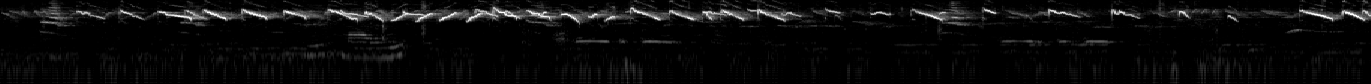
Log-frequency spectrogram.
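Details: Lure call of Oriental white-eye for attracting wild birds: busy, overlapping high chirps at first, easing into spaced, down-slurred tweets, with a short low sound early on.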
